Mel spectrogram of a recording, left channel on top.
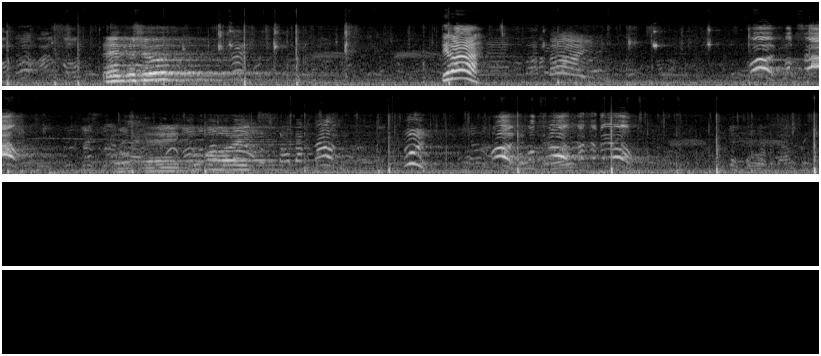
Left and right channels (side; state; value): right; silent; digital silence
